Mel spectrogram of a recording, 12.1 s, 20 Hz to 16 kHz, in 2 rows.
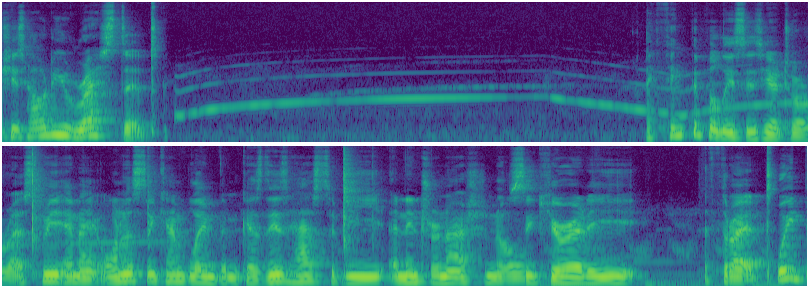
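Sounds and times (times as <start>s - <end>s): faint siren wailing: 0.1s - 8.8s, 9.4s - 12.0s.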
